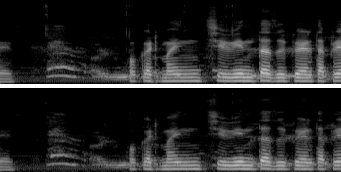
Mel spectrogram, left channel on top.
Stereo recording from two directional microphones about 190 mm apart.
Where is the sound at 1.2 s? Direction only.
5° left (ahead or behind).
